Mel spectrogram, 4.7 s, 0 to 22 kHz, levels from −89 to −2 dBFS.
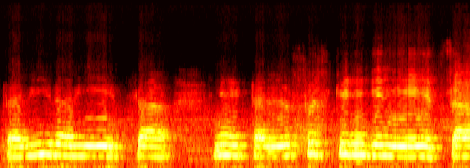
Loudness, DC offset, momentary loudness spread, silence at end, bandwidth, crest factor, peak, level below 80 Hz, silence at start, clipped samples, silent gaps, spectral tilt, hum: -14 LUFS; under 0.1%; 7 LU; 0 s; 4.6 kHz; 10 dB; -2 dBFS; -44 dBFS; 0.05 s; under 0.1%; none; -9 dB/octave; none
